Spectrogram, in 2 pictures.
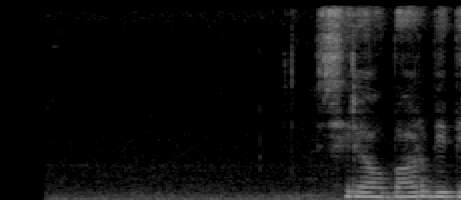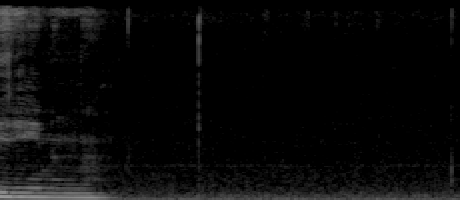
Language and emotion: Russian, neutral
